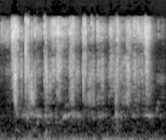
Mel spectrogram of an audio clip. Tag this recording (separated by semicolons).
crafting; snip; scissors; scissor; snipping; cutting; paper; arts-and-crafts; cut; craft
